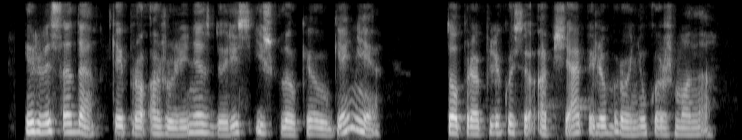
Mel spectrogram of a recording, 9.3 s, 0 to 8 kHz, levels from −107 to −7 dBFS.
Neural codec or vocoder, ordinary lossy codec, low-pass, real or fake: codec, 44.1 kHz, 7.8 kbps, Pupu-Codec; AAC, 48 kbps; 7.2 kHz; fake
